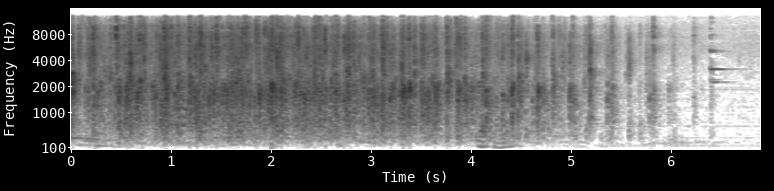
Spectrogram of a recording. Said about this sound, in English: Give the Lord a clap.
